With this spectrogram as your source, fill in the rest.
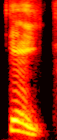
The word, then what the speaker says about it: cake: eso Miren la palabra cake miren cake termina en e la e no se pronuncia nótense como aquí no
